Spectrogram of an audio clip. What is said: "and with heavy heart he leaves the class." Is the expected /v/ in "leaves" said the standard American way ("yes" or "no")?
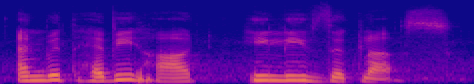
yes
